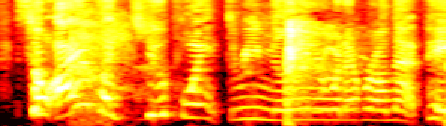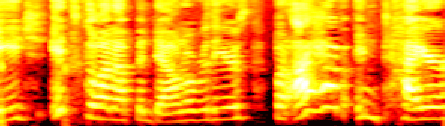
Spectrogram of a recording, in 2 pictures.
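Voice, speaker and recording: Speaking in a Canadian accent, this raised, projected voice has an animated tone and very wide pitch swings. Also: woman. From Canada. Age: 50s. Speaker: model and social media personality. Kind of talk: casual interview chat. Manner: animated, rapid storytelling.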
